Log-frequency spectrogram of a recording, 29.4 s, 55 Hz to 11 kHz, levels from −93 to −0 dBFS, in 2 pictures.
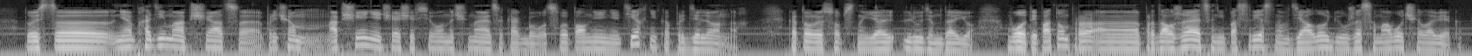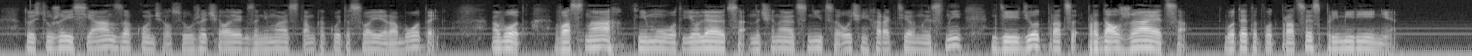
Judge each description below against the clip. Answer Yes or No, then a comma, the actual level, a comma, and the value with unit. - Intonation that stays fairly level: Yes, narrow, 2.1 semitones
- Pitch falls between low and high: No, low, 110 Hz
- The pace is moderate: Yes, average, 135 wpm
